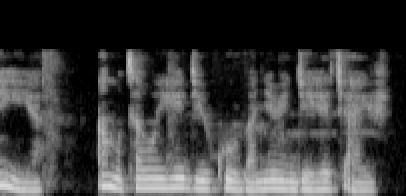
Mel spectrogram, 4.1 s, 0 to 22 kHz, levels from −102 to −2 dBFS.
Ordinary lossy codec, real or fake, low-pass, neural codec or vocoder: none; real; 7.2 kHz; none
